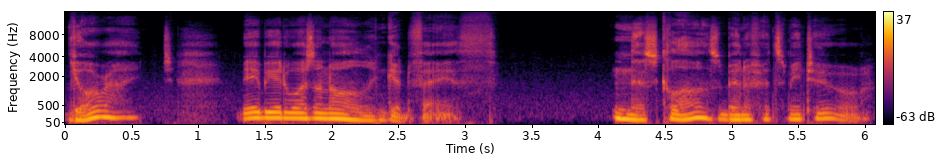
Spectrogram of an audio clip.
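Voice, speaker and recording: A man playing an arrogant demon in an ASMR audio drama, smug and teasing, speaking deliberately and intimately to the listener with a husky voice, close on the microphone. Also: mid-range voice, dark tone, dry recording. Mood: smug, controlling. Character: arrogant male demon who owns a soul, smug, taunting. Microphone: close studio microphone, dry.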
